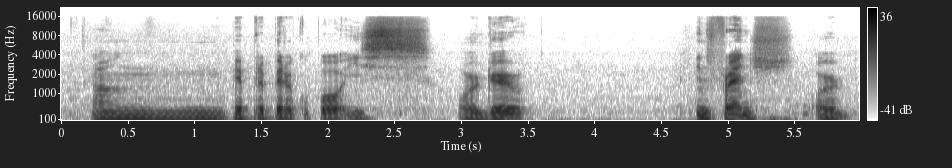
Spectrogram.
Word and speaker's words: hors d'oeuvre: So, ang pe-prepare ko po is order in French, or yun po daw yung correct pronunciation, order.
